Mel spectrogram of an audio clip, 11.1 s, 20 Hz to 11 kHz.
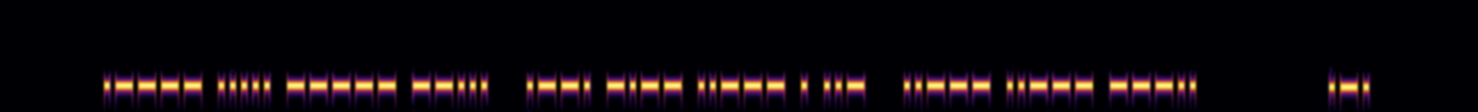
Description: Morse code, heard as a keyed tone, about 28 wpm, 700 Hz. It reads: 1507 PY2EU 228 R
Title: Worked All Europe DX Contest - QTC Exchange - 28wpm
